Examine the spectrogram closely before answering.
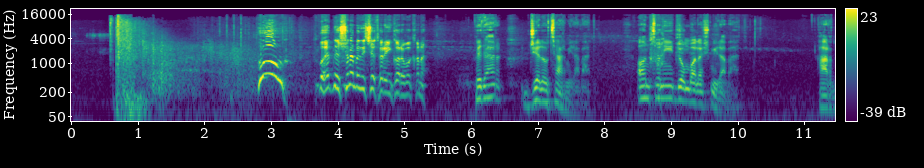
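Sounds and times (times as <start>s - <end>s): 
hunting rifle shot echoing across open ground: 0.6s - 2.8s
speech: 3.7s - 10.2s, 11.2s - 11.4s.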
